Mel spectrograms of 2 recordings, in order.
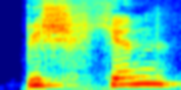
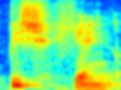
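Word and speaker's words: Bišćan: Der Trainer der kroatischen U21, Igor Bischchen, wird da, glaube ich, ausgesprochen. Biskan geschrieben, aber ich glaube, es wird Bischchen ausgesprochen. Ähm, meinte, wir hatten hier alles völlig unter Kontrolle.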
